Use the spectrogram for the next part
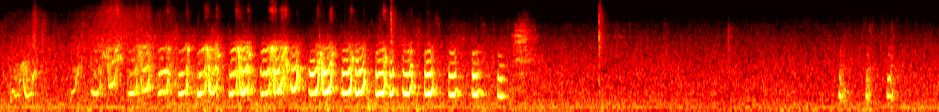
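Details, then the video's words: Pet guinea pig squeaking as it comes out when the fridge door opens, begging for the vegetables kept inside; a fast run of loud, rising squeaks repeated about twice a second, then fading to a few soft peeps. "【鳴き声】冷蔵庫のドア開けるとプイプイ出てくるモルモット PUI PUI Guinea Pig"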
